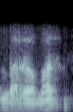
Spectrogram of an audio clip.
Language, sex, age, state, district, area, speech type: Sindhi, male, 60+, Gujarat, Kutch, rural, conversation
